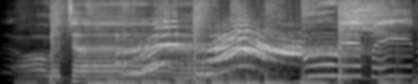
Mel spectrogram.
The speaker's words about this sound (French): Et pour obtenir ce son, il fait deux slides assez amples à l'aide de son bottleneck, tout en nuançant au pied avec une pédale wah-wah.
